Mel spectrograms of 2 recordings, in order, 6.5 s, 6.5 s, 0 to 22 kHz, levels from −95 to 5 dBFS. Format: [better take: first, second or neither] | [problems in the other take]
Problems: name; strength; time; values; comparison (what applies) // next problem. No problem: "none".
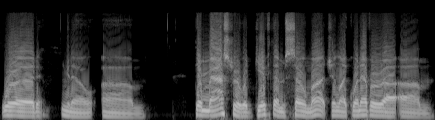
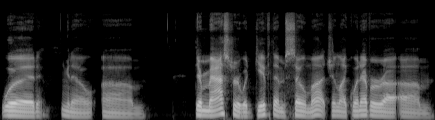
second | distortion; heavy; 16% of the sound clipped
